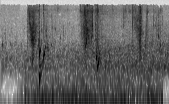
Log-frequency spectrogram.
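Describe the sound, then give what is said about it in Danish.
Three slow, splashy footsteps wade through shallow water at a beach, each a wet slosh and squish, over a low steady background rumble, with no talking. “Han går lidt ud i vandet for at se, hvad det er.”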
